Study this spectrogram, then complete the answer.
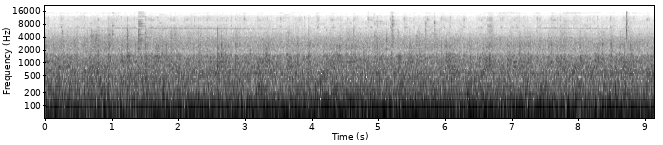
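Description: A train rolls steadily along in the video game Life is Strange: Before the Storm, a constant rumbling clatter with faint rhythmic clicks throughout and no talk.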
